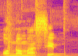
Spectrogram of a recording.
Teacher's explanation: Ketika huruf tau di akhir kata onomat bertemu dengan sigma, maka huruf tersebut akan berubah menjadi sigma. Sehingga kita mengucapkannya bukan onomatsin, melainkan onomasin. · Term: stop dental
